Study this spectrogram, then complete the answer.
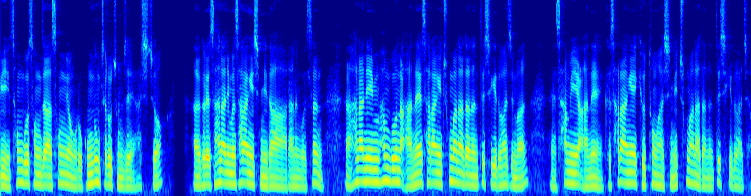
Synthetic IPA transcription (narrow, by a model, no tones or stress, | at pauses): isʰʌŋbusʰʌŋd͡ʑasʰʌŋɲʌŋɯɾokoŋdoŋt͡ɕʰe̞ɾot͡ɕond͡ʑe̞haɕʰi̥d͡ʑo | kɯɾe̞sʰʌhanaɲimɯnsʰaɾaŋiɕʰimɲidaɾanɯnɡʌsʰɯnɦanaɲimɦanbunane̞sʰaɾaŋit͡ɕʰuŋmanɦadanɯnt͈ɯɕʰiɡidohad͡ʑiman | esʰamɥiane̞kɯsʰaɾaŋe̞kjotʰoŋɦaɕʰimit͡ɕʰu̥ŋmanɦadanɯnt͈ɯɕʰi̥ɡidohad͡ʑo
